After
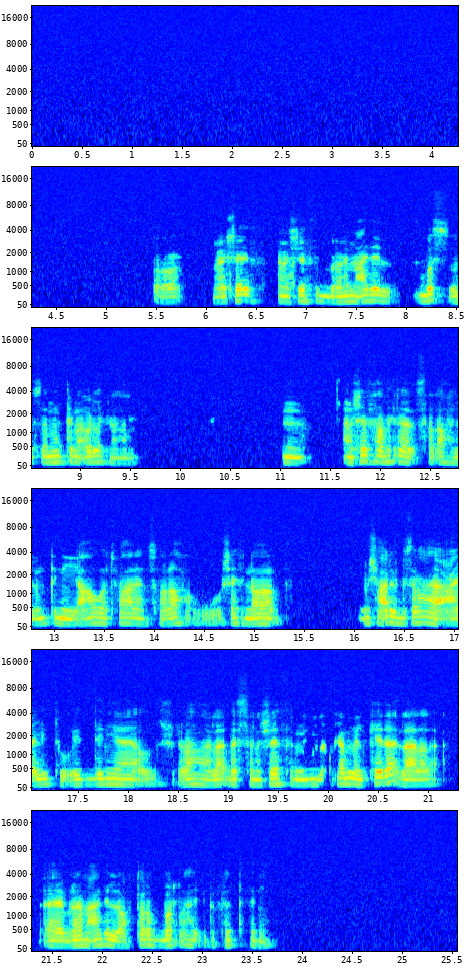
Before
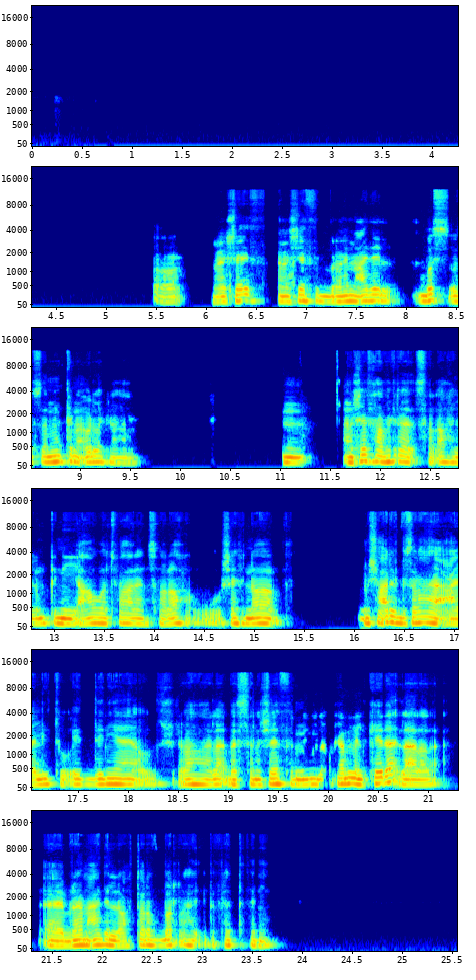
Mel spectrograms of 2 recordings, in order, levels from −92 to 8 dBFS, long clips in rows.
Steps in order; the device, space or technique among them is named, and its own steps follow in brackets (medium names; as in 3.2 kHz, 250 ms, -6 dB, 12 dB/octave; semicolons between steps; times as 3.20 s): dictaphone (band-pass 360–3800 Hz; level rider gain up to 6.5 dB; wow and flutter; white noise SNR 23 dB); trim -8 dB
